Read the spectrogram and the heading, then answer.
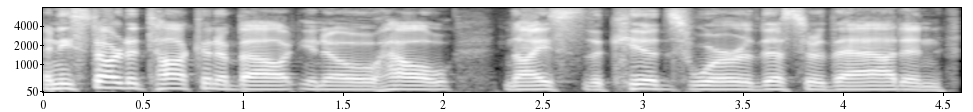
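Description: An older American man talks as a show host in a conversational, meandering way, drifting into personal stories. His voice is smooth and clear at a middling pitch, recorded dry with very little room sound. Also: steady tone, measured pace, no echo. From California, USA. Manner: rambling, conversational. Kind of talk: casual monologue with personal storytelling.

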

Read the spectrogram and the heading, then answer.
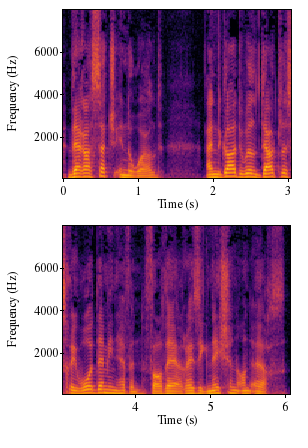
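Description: A man playing a passionate, desperate young gentleman in love in an audiobook, speaking with earnest, formal urgency. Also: mid-range voice, normal speed, pitched above the performer's own voice, lightly acted. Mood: resolute. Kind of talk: dramatic audiobook character acting.

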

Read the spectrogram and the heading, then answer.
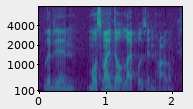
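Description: A man's voice: sits low, fast talker. A man from New City, chatting casually as an interview guest in an easygoing, good-humored way. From New York City. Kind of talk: casual chat. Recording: long reverberant room echo.

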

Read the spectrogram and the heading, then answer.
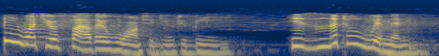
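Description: An actress playing a gentle, earnest middle-aged mother in a 1940s American radio drama. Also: medium pitch, very animated, a little slow. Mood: tender, admonishing. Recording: muffled old radio recording.

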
